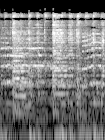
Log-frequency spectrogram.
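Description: Live Albanian folk dance music: a clarinet plays the melody over keyboard accompaniment with a steady pulsing bass beat.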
